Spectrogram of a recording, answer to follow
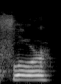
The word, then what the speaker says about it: Flore: That's lore with an F at the beginning. So it sounds like floor, but it's not the floor you're thinking because it's our floor.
